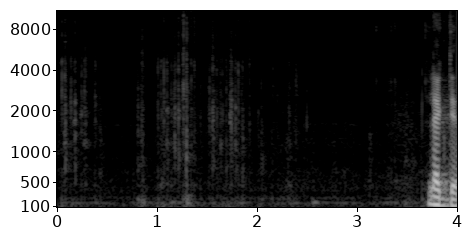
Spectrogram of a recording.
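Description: Computer keyboard typing: a quick run of faint keystrokes that stops about two and a half seconds in.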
